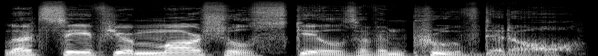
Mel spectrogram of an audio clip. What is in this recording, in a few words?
Male Human; Cornelius; Cariel Mission3 Exchange A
